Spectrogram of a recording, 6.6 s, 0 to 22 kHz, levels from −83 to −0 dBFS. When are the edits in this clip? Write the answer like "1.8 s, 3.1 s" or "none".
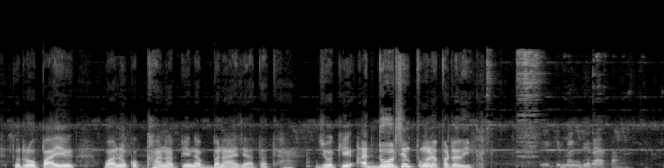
3.6 s

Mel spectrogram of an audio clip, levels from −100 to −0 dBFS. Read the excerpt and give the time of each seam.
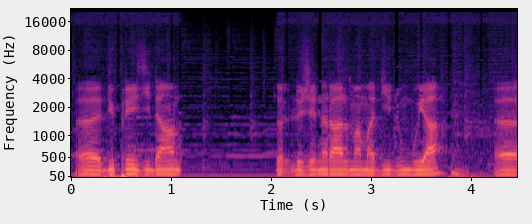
none

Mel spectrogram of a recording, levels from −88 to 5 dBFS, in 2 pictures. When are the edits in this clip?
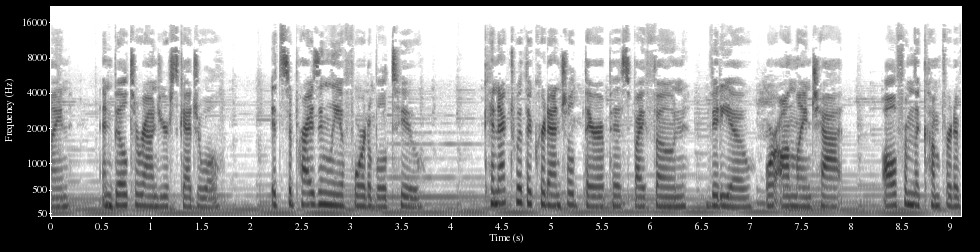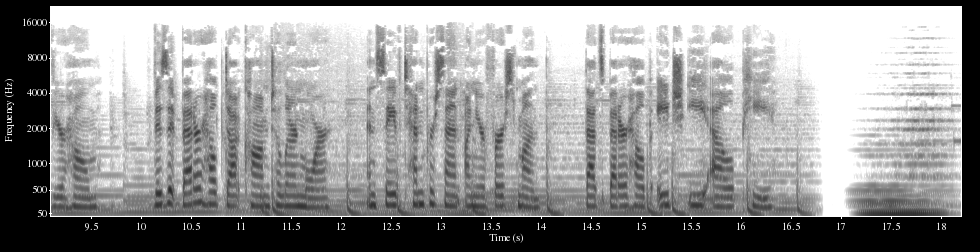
16.9 s

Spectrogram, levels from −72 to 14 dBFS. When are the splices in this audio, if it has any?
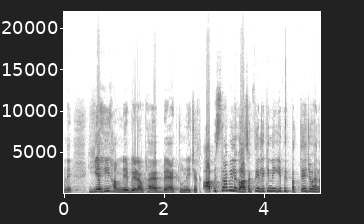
2.6 s

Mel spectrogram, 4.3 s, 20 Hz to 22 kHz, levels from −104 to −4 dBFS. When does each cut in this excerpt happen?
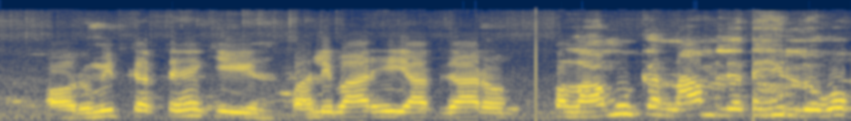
2.6 s

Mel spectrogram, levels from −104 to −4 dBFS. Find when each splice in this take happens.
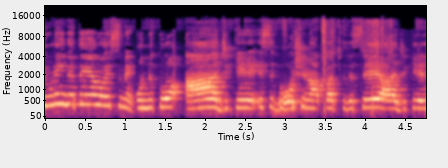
1.0 s

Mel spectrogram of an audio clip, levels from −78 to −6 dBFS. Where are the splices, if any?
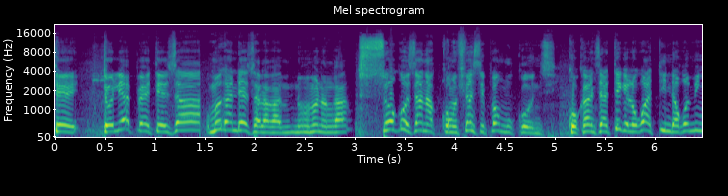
1.5 s, 3.1 s, 4.9 s

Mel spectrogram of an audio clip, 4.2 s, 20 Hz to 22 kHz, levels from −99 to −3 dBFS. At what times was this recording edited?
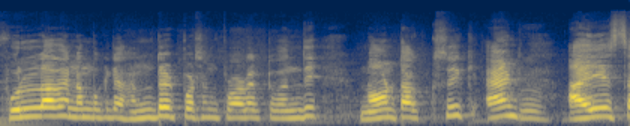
none

